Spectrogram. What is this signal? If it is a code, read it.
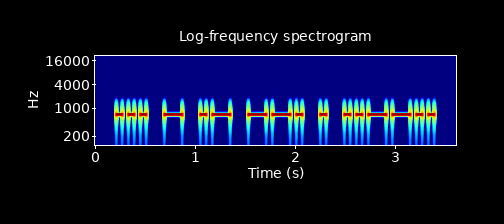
Morse code, heard as a keyed tone, about 20 wpm, 700 Hz. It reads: STAGE?
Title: Sentences from Top 1200 Words 20wpm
